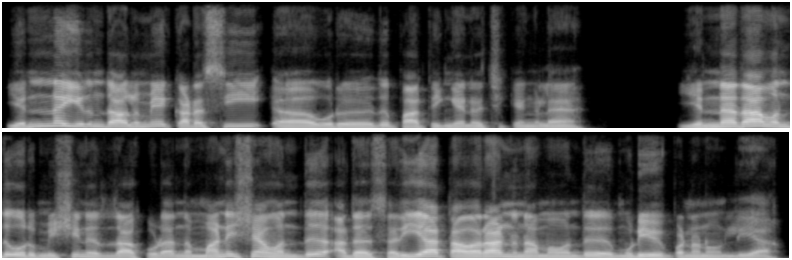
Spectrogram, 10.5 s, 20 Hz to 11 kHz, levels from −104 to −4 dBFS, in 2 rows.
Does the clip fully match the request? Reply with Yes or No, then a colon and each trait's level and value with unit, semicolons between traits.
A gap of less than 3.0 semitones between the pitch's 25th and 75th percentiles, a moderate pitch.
No: average, 4.7 semitones; medium, 150 Hz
